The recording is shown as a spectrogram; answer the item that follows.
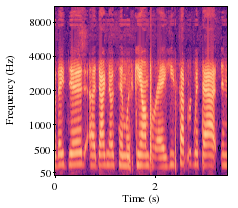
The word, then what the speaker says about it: Guillain-Barré: Actually, what you guys are talking about is pronounced Guillain-Barré.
